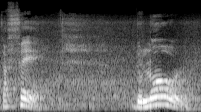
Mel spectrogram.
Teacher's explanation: então a última sílaba é mais forte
